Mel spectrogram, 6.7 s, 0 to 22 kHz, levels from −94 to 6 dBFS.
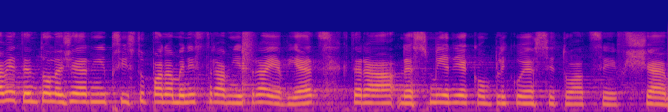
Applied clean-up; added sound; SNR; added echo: none; Snare drum; 18 dB; none.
